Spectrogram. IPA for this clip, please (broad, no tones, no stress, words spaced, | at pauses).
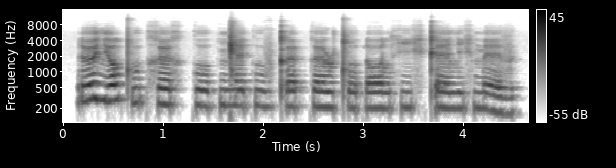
ɾœ lʲœlˠtʼuʔ xœx kokŋ͡ǁɛ kuvkʼœʔkœɭtʼoʔ ɾɔlxix kʼɛlix mɛv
